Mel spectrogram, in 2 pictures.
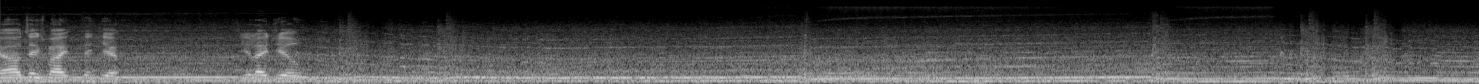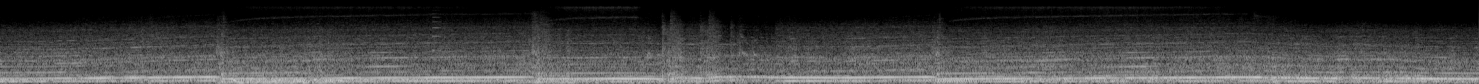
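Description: A racing car engine roars, revving up and down as gears shift.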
